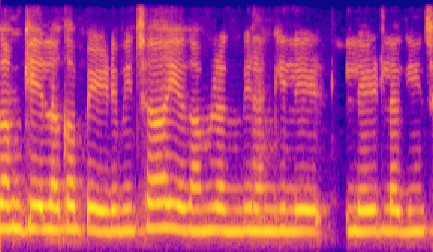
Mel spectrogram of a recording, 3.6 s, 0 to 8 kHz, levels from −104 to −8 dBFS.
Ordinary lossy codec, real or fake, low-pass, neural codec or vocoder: none; fake; 7.2 kHz; vocoder, 22.05 kHz, 80 mel bands, HiFi-GAN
